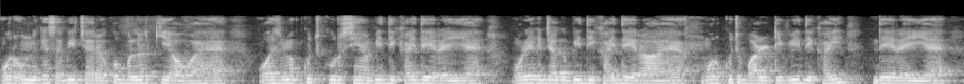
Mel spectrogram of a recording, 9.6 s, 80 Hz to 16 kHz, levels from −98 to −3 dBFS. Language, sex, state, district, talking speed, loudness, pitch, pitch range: Hindi, male, Uttar Pradesh, Shamli, 205 wpm, -14 LUFS, 140 Hz, 130-145 Hz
